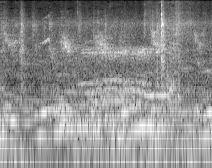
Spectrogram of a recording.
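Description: A racing pigeon coos in soft, low, rolling phrases close by, repeating over a steady background hum with a few faint chirps mixed in.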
